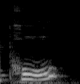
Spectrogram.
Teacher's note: It sounds like paw, P-A-W. The L is completely swallowed in the back of the mouth. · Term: dark L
